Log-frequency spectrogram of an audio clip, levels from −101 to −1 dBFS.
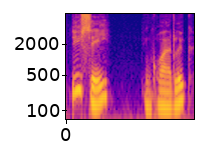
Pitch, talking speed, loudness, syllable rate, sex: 150 Hz, 175 wpm, -19 LUFS, 5.9 syllables/s, male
